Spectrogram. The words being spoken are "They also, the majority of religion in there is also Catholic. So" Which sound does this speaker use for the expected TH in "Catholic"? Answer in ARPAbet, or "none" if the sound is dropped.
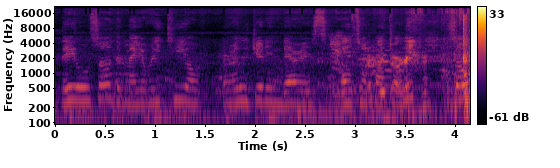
T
